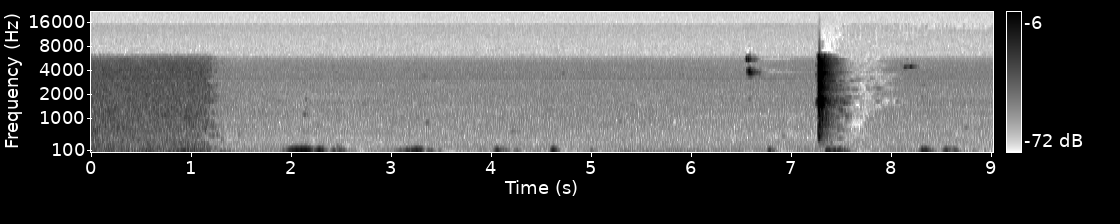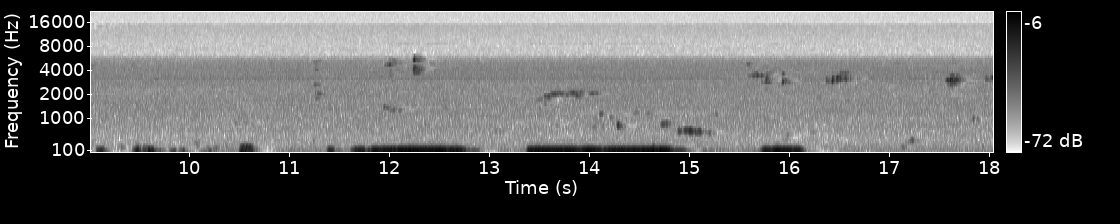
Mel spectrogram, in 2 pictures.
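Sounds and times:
spinning reel low rumble: 8.2 - 16.6.

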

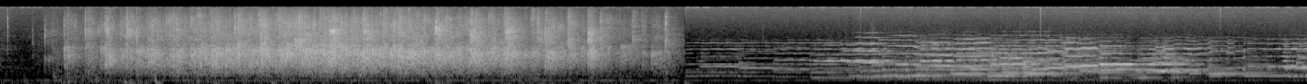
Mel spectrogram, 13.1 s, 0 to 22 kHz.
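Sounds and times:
audience applauding: 0.3 - 6.9.

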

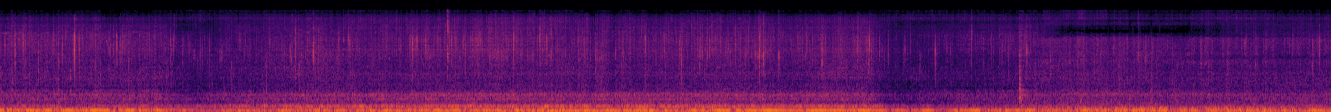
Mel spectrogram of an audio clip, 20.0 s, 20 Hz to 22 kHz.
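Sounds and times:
faint clicks and rattles: 0.0 - 19.9.

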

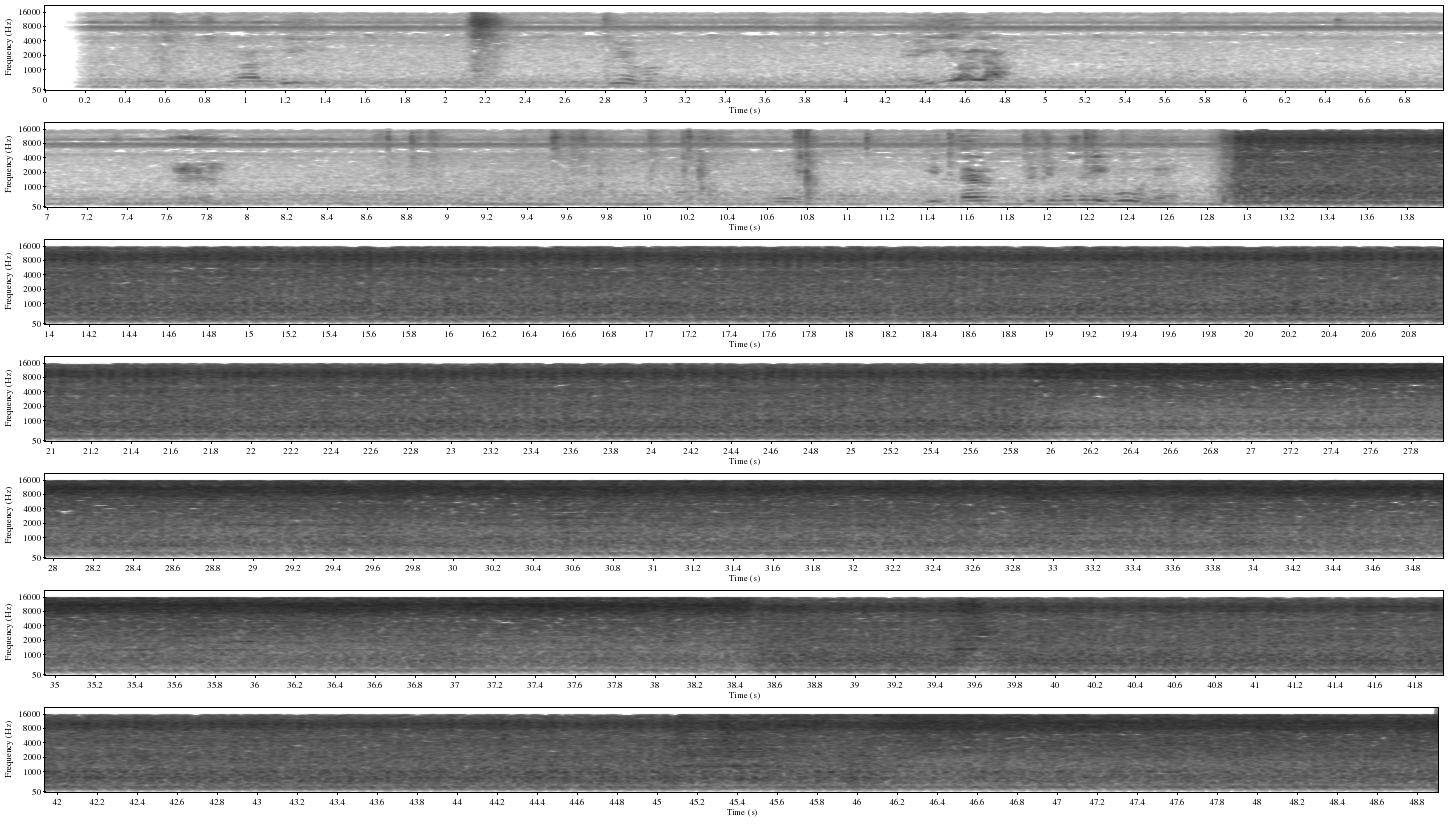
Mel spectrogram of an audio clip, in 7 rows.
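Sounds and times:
circular saw ripping timber: 12.9 - 48.9.

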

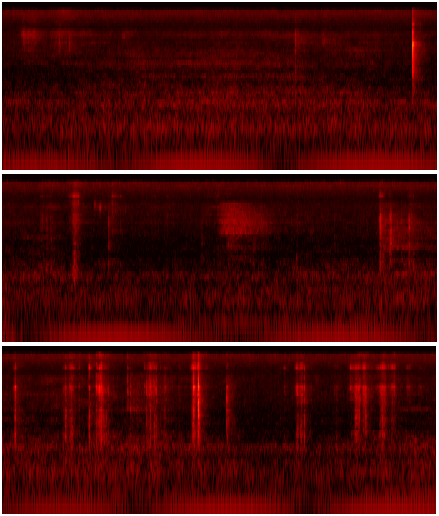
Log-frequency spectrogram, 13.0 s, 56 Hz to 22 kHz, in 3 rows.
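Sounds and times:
steady low hum: 0.0 - 13.0
stone clicking and scratching: 8.1 - 13.0.

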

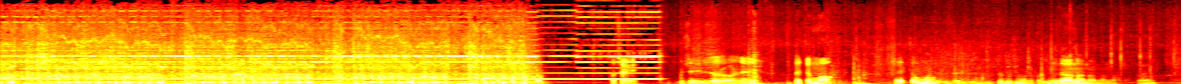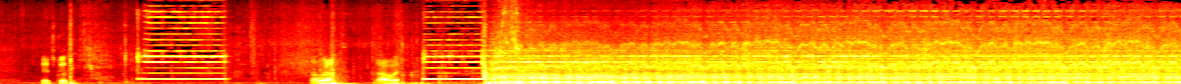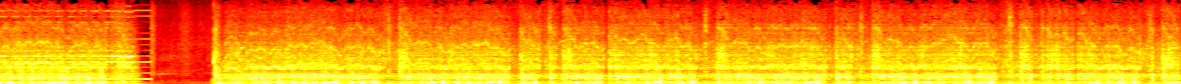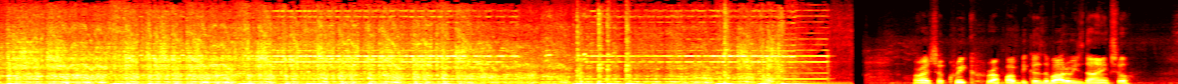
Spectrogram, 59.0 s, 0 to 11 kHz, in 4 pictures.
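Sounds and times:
boat engine cranking: 0.0 - 6.9, 20.8 - 31.4, 32.2 - 54.7.

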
